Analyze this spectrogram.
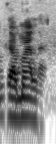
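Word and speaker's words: Kamala: votar a la señorita kemala Harris quemala eh Porque es creo que se pronuncia kemala No camala pues la señorita kemala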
